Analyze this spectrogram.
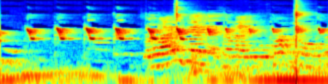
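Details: Greater green leafbird, known locally as cucak ijo, giving a lively 'gacor' run of short downslurred chirps repeated about three times a second, then blurring into a faster jumble, over a low hum and a faint murmur of voices.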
